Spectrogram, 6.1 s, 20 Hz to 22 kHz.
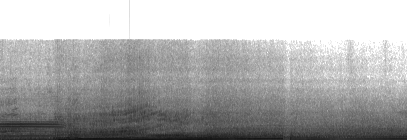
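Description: BMW E92 coupe accelerating hard away from a standstill: the engine note climbs steadily for about three seconds, drops sharply at a gear change about four seconds in, then climbs again in the next gear.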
